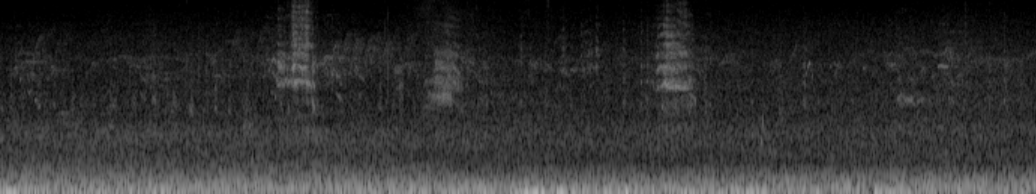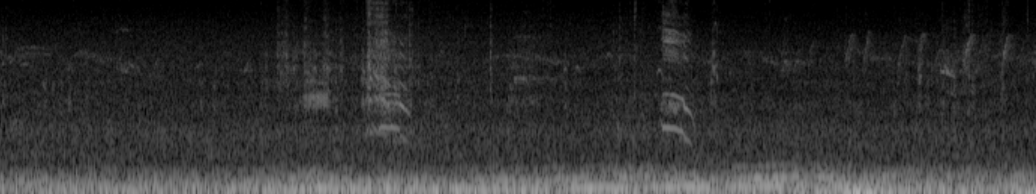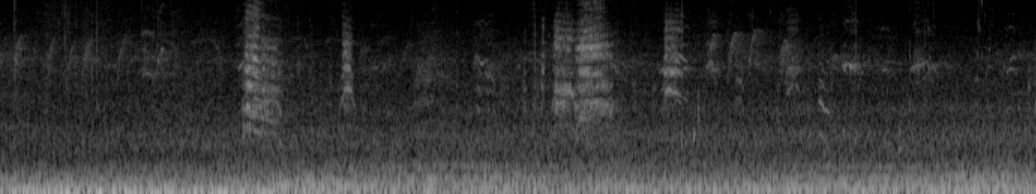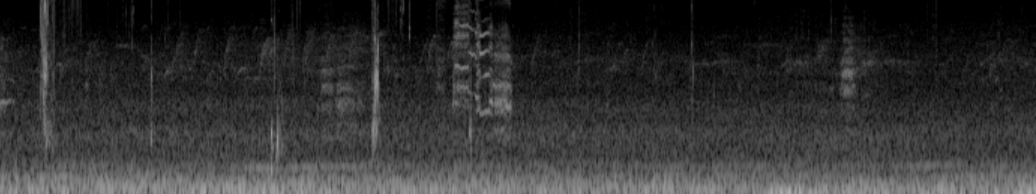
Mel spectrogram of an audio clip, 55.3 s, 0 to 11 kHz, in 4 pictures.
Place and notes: kiyosumi gardens, tokyo - the sound of a fish mouths, elongating out of the cloudy pond
Tokyo, Japan, 10 November 2013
